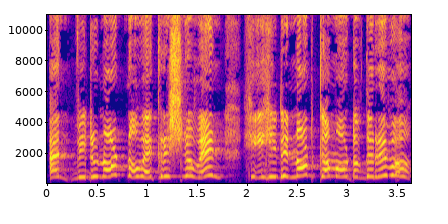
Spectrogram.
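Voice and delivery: high, very fast, stammering report; panicked child. Acted. Children tell Yashoda about the serpent, panicked. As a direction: blurt it out through tearful panic.

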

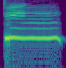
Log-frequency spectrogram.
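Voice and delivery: high, ringing sung-out "ding"; imitated bell ding. Comic telling the host of a realization, imitated ding. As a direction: sing it out like a little bell.

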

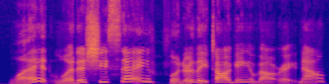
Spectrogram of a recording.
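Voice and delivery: high-pitched mock confusion; baffled listener. Host imitating lost listeners hearing about Yoga Nidra, mock bafflement. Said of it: "people listening who are like".

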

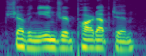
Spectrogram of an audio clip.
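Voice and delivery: ordinary delivery, nothing marked

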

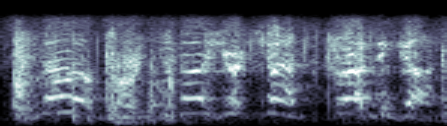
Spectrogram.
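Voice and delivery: high, loud frightened cry; high alarmed shout of warning. Acted. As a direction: warn him in sudden fright. Woman warns of drawn gun.

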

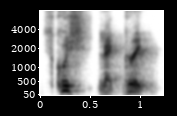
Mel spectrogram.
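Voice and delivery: slow put-on sensei voice; drawn-out broken-English film sensei; Mister Miyagi. Co-host finishing Miyagi's warning to Daniel, slow imitated sensei voice. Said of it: "scene from Karate Kid where Mister Miyagi".

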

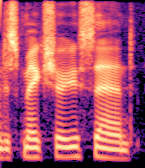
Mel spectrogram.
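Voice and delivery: ordinary delivery

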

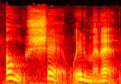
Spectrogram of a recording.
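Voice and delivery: soft, dawning aside; hushed realisation. Retold or imitated. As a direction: drop the volume as it sinks in. Retelling her sudden private realisation.

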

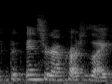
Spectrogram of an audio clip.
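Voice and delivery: ordinary talk

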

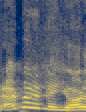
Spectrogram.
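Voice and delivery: high, whiny mimicry of a denial; mock a driver protesting innocence. Truck driver denying he's in the yard, mocking protest.

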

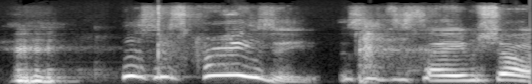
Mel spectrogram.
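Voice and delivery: very high, drawn-out incredulity; high-pitched disbelief. Retold or imitated. Comic reacts to seeing the same show twice, high incredulous squeal. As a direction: squeal it in amused, incredulous exasperation.

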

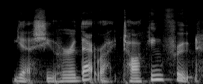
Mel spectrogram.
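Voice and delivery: ordinary delivery, nothing marked

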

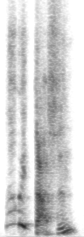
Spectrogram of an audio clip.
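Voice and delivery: high, mock-indignant retort; mock indignant squeak. Real, not acted. Host answering viewer's silly sum, mock outraged squeak. Reacting to joke 2+2=5.

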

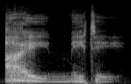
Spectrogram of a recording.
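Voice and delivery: slow, whispered hammed-up pirate. Co-host delivers his pirate joke punchline in a slow, whispered mock pirate voice. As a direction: drag it out in a hushed pirate voice. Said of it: "I get really into them".

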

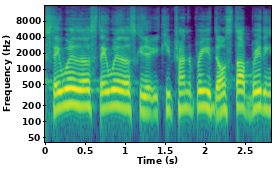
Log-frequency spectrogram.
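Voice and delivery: paramedics urging. Retold or imitated. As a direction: imitate a paramedic calling him back.

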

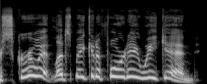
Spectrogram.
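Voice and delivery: high gleeful outburst; excited. Acted. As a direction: cheer them into skipping work. Gleeful call to skip work.

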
